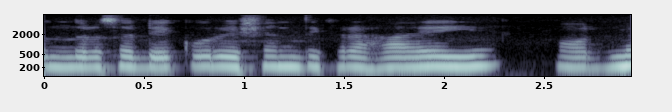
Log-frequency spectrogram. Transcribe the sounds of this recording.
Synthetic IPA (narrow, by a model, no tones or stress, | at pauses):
ʊ̃nd̪əɾseɖeːkoːɾeːʃənd̪ɪkʰɾɐɦaɦɛje | ɔːɾm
